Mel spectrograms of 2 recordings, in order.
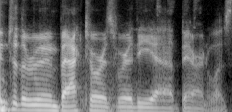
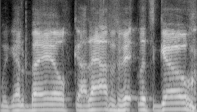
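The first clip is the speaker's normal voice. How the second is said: raised, pitched-up shout; 5 semitones higher, 5 dB louder than usual. A player voicing their character to the party, shouting. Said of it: "I'm shouting like".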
